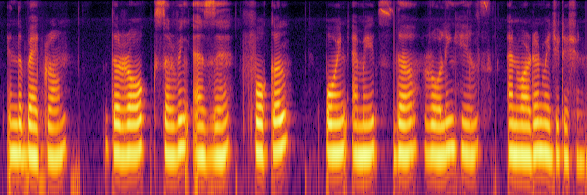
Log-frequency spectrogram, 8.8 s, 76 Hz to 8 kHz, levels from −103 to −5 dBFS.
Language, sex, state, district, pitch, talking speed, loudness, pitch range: English, female, Arunachal Pradesh, Lower Dibang Valley, 210 Hz, 115 wpm, -15 LUFS, 200-220 Hz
